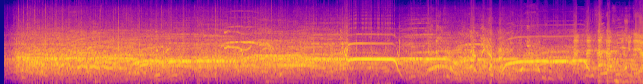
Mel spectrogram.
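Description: A large hall audience screaming and cheering, many high-pitched voices holding long shrieks over one another. The screaming is loud throughout and peaks about seven to eight seconds in.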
